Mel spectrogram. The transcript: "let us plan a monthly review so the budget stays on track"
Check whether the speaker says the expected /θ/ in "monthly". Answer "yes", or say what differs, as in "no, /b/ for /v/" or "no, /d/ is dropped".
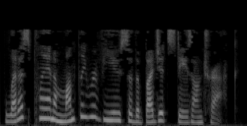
yes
